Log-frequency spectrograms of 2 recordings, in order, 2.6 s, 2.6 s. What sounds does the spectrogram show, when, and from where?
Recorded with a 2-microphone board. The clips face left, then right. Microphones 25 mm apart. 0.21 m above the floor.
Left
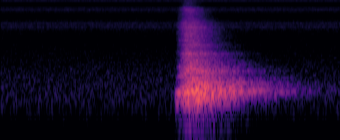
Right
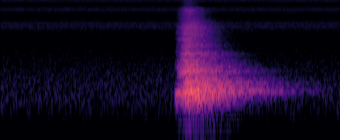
1.3 s a whoosh: 55° right (ahead or behind), 1.7 m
